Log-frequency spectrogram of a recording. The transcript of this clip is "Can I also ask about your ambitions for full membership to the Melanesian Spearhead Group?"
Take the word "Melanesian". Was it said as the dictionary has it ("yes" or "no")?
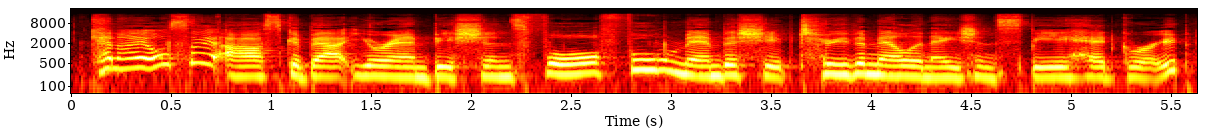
yes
